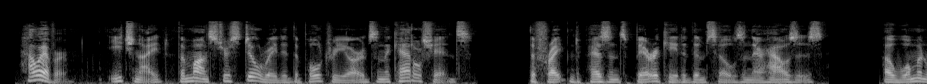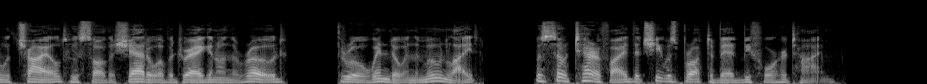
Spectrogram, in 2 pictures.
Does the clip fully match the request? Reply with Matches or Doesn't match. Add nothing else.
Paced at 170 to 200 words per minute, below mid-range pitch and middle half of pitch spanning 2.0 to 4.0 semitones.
Matches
